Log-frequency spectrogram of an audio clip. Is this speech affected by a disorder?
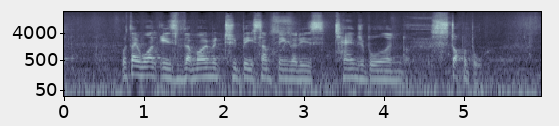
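Yes: cleft lip and palate.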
